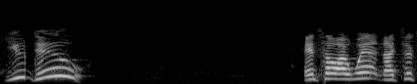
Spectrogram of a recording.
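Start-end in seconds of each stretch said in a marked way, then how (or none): 0.0-0.8 wife's quip. Retold or imitated. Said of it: "And Jen was like".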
